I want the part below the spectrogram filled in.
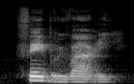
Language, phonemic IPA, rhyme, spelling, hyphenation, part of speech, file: Dutch, /ˌfeː.bryˈaː.ri/, -aːri, februari, fe‧bru‧a‧ri, noun, Nl-februari.ogg
- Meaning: February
